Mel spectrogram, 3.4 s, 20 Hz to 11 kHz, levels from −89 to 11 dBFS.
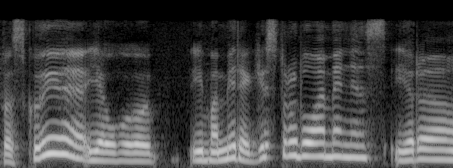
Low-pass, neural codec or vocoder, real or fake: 7.2 kHz; codec, 16 kHz, 0.8 kbps, ZipCodec; fake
